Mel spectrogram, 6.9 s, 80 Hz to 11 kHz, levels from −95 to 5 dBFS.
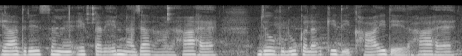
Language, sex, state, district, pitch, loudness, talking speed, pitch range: Hindi, female, Jharkhand, Palamu, 185 Hz, -17 LUFS, 145 wpm, 175-195 Hz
